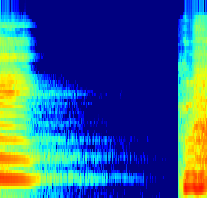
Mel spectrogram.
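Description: A cartoon character's held, slightly falling vocal sound fades out within the first half second, followed by about a second and a half of silence. A new voice begins near the end.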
